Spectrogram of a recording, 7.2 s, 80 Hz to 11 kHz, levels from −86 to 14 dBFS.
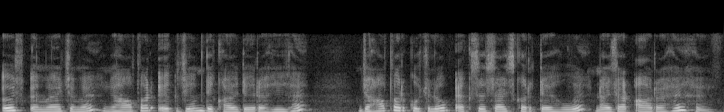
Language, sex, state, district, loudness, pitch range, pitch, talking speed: Hindi, female, Rajasthan, Jaipur, -19 LUFS, 185-230 Hz, 205 Hz, 180 wpm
